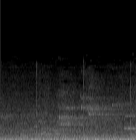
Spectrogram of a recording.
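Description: Basketball bouncing on a hardwood court, echoing in a large gym, over the general noise of a game in progress.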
